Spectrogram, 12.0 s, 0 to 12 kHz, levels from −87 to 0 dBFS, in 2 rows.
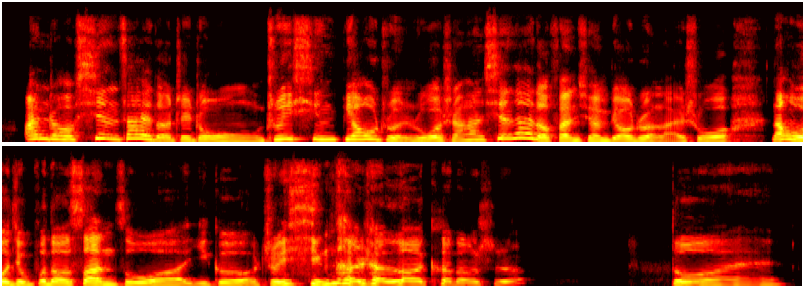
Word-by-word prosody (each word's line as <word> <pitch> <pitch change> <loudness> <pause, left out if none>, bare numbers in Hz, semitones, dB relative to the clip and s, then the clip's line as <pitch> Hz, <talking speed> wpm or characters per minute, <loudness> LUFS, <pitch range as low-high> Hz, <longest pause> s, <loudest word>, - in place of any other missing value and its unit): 按 325 +2 +1
照 290 -3 0
现 335 +1 -2
在 355 -3 0
的 220 -4 -1
这 240 +4 -4
种 170 -4 -4
追 295 +10 +1
星 305 -2 -2
标 295 +1 +1
准 220 - -2
如 200 +8 -3
果 250 -1 +3
是 230 -2 -7
按 255 +5 -3
现 370 +9 -2
在 405 0 +1
的 215 - +3
饭 215 -1 +2
圈 200 -2 -1
标 190 -1 +1
准 185 -3 -1
来 145 - -7
说， 170 0 -2 0.3
那 260 - +4
我 245 -8 +6
就 210 +1 +2
不 205 +4 +1
能 215 -4 +3
算 225 -3 +4
作 175 -4 0
一 155 +1 -7
个 185 +2 -2
追 215 +4 +3
星 245 0 0
的 300 -5 +4
人 225 -3 +3
了， 240 -1 +1
可 - - -5
能 205 -1 -7
是。 220 +6 -9 1.1
对。 195 -3 -3
220 Hz, 210 characters per minute, -25 LUFS, 190-270 Hz, 1.1 s, 我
